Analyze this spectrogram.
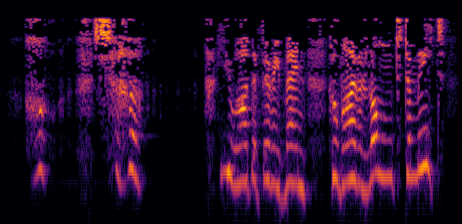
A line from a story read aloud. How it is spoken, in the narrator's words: cried the little fellow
